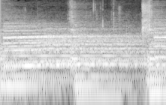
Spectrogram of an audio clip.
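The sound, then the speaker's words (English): A brief blast of loud entrance music with thick sustained tones and a couple of heavy crashing hits, stopping abruptly after under two seconds as it is cut short for time. “Why'd you cut my music early? I was vibing out, man.”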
